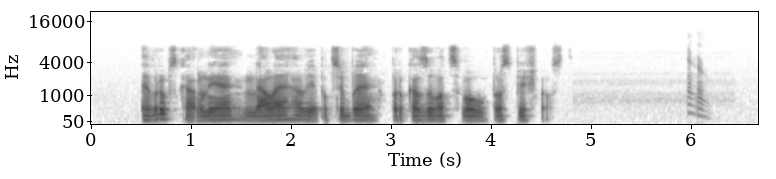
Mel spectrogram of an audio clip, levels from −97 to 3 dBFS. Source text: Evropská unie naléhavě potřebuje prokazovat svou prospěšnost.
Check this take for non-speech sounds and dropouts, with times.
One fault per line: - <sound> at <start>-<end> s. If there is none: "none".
- chirp at 6.0-6.2 s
